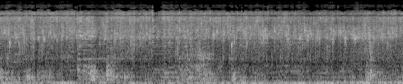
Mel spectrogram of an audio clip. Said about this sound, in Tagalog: Prito ko na rin po itong mga carrots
